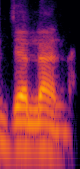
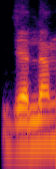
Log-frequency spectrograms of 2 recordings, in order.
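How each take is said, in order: First: The word ends with an 'n' sound. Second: The word ends with an 'm' sound. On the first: The speaker calls it right. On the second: The speaker calls it wrong. "जलम नहीं होगा"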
